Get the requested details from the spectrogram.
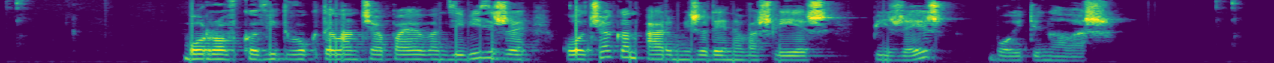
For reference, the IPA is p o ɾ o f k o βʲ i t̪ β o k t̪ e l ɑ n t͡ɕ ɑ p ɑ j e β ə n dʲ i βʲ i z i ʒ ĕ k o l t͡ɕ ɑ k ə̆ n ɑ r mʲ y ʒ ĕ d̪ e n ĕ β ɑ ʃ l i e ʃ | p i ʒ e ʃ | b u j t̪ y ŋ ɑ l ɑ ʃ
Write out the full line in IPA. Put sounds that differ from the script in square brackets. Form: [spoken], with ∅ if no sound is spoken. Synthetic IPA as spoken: [b] o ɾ o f k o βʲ i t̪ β o k t̪ e l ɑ n t͡ɕ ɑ p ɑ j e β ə n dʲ i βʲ i z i ʒ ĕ k o l t͡ɕ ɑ k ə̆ n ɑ r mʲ [i] ʒ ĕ d̪ e n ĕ β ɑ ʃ l i e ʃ | p i ʒ e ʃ | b [o] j t̪ y ŋ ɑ l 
